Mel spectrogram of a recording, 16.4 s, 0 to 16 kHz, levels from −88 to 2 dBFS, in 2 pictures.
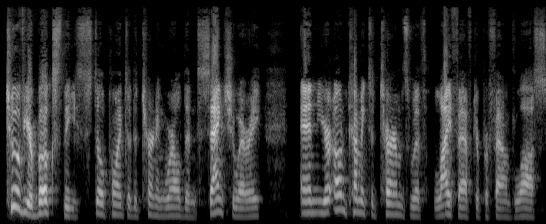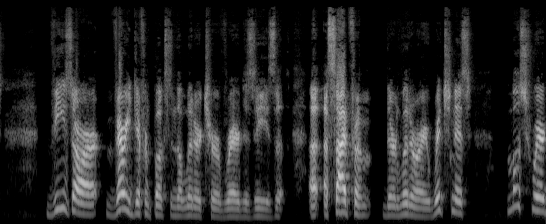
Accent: American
